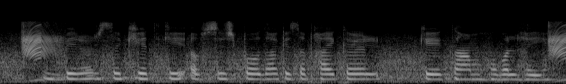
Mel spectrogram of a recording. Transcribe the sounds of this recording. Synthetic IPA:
beɾəɾsekʰet̪keʔəbsɪʃpɔːd̪ʱakesəpʰajkəɾəl | kekamɦobəlɦəi

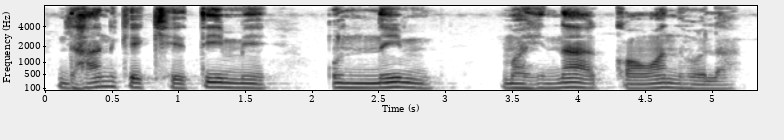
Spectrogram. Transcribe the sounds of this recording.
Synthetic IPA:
d̪ʱaːnkekʰeːt̪imẽ | ʊnːimː | əɦɪnakɔwənɦoːlaː

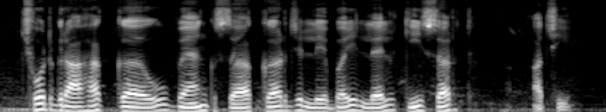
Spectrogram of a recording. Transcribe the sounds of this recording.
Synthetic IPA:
t͡ʃʰoːʈɡɾaːɦəkːəubɛ̃ːŋksəɦkəɾd͡ʒleːbəileːlkisəɾt̪ʰə̰t͡ʃʰḭ

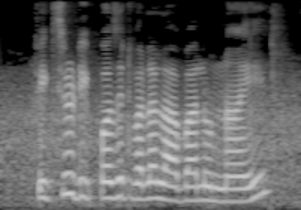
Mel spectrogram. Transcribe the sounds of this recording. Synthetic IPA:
fʰiksluɖipoːziʈʋɐlːɐlaːbʱaːluunːaːji

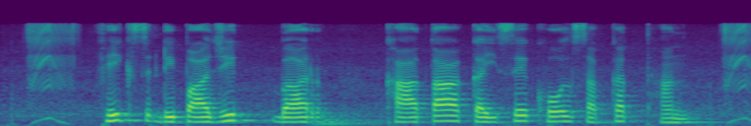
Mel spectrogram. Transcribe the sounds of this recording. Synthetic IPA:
pʰɪksɖɪpaːd͡ʒɪʈ̚bəɾ | kʰaːt̪akəisekʰoːlsəkət̪ɦən

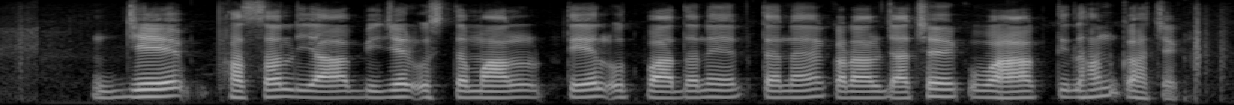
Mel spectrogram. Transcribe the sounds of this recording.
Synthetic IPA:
d͡ʒepʰəsəljabid͡ʒeɾist̪emalt̪elut̪pad̪ənet̪ənɛkəɾald͡ʒat͡ʃʰɛkʋəɦak̚t̪ilɦənkəɦt͡ʃɛ̰k

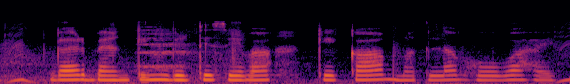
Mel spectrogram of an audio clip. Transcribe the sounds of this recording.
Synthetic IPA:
ɡəɾbɛ̃ːŋkɪ̃ŋɡɡɪɾd̪ʱiseːʋa | kekamːət̪ləbɦoːwaɦɛː

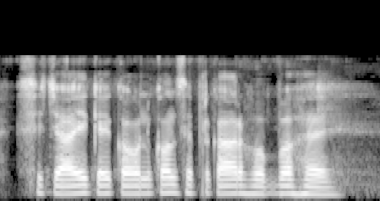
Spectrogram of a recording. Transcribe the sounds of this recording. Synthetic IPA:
sət͡ʃaːikekɔːnkɔ̃ːnsepɾəkaːɾɦoːbəɦɛː

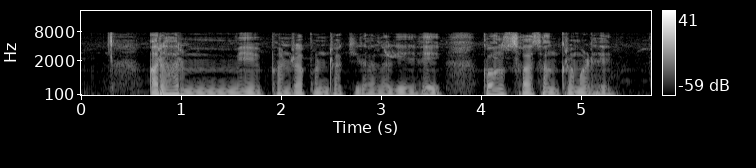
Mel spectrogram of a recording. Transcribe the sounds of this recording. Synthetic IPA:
ɐɾɦəɾmẽpɐ̃ɳɖɾapə̃ɳɖɾakiɾalɐɡeɦekɔːnsasə̃ŋkɾəməɽɦɛː

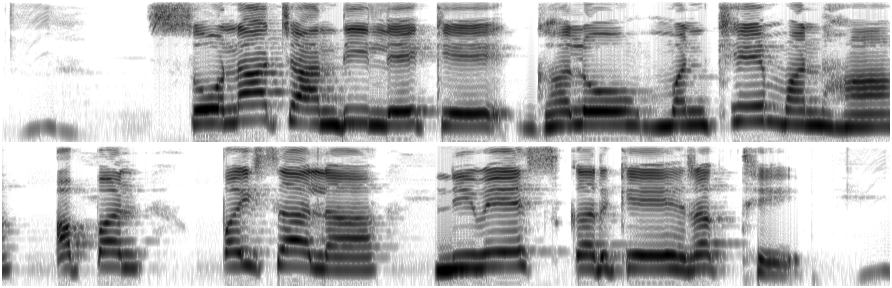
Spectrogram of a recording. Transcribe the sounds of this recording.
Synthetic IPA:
soːnat͡ʃãːnd̪ileːkeɡʱəlomənkʰemənɦə̃ | əpən | pəɪsalə | nɪʋeːskəɾkeɾək̚ʰt̪ʰeː

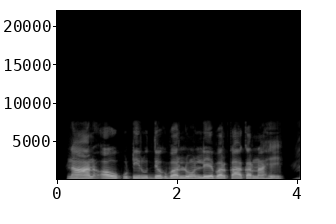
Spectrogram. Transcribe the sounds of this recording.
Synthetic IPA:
nanə̰wkuʈiɾud̪joɡbəɾlonlebəɾkakəɾnaɦe

